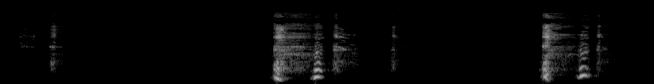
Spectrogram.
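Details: Adult woman coughing in a quiet room: soft throat sounds, then two clusters of three or four short, dry coughs each.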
